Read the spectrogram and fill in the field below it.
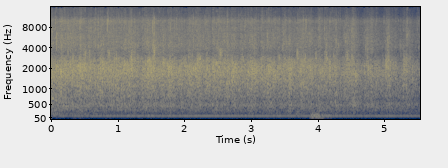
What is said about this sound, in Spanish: Oh, denle un mejor aplauso a Dios esta mañana.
